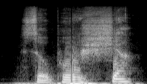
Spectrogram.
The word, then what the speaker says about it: supusha: Sumate subante subante, supusha supusha, không, chúng ta không đọc nhanh là push được, mà nếu mà đọc push thì chúng ta thiếu cái chữ hai nhịp của chữ u này nè, chúng ta phải đọc là supusha, không, chữ này là giống như là shia đó, shia shia shia shia, supusha supusha.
